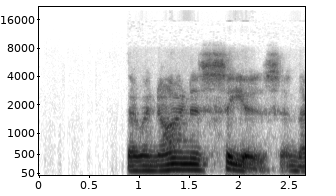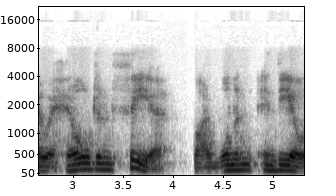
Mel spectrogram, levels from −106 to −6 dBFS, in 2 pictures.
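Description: No technical faults can be heard anywhere in this speech, so there are none to describe in time order.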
